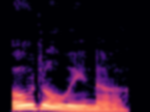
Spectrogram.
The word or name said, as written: odelyna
